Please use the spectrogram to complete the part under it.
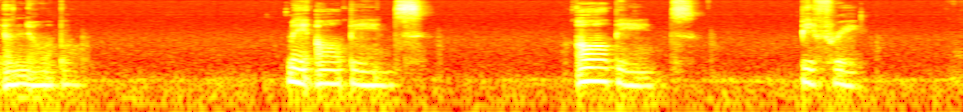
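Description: An older woman speaks calmly in short phrases over an online call.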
